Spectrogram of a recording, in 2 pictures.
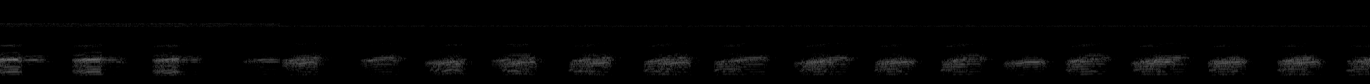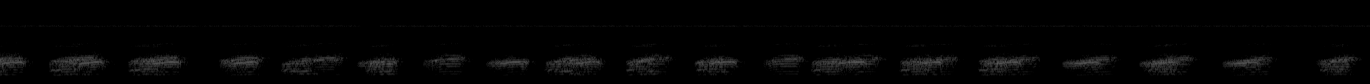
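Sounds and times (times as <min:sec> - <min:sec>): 
frogs croaking: 0:00.0 - 0:27.3.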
